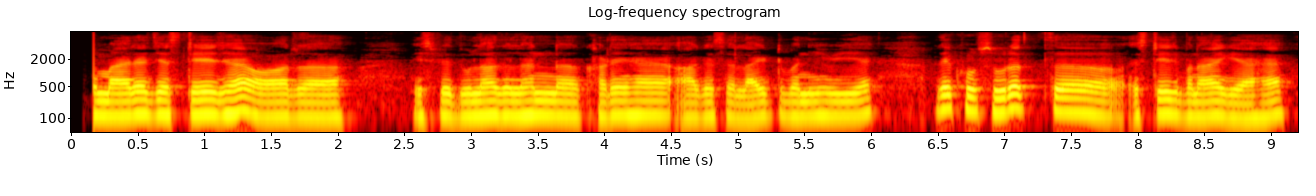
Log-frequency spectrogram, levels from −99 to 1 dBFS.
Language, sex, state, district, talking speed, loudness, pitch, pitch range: Hindi, male, Chhattisgarh, Bilaspur, 135 wpm, -24 LUFS, 120 Hz, 115-125 Hz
